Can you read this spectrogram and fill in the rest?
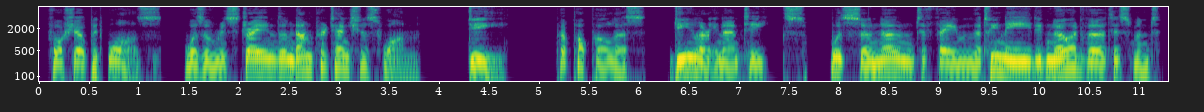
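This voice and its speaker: Expressive male audiobook narrator, dry sound. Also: mid-range voice, no echo, far from the mic. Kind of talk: scripted dramatic narration.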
